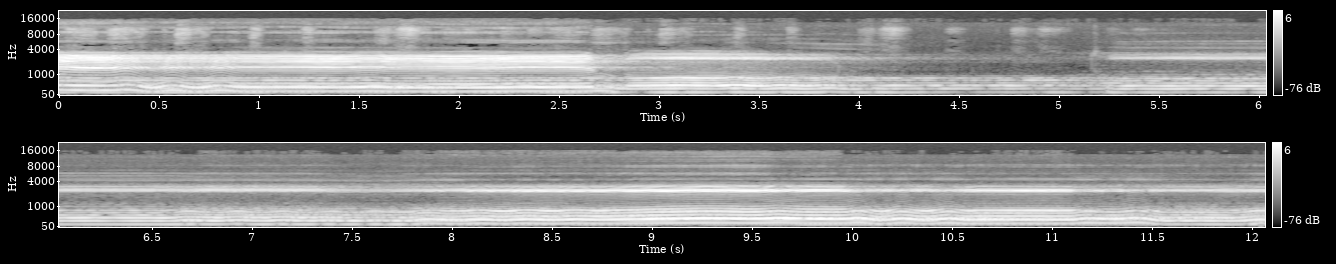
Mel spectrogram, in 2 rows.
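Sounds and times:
solo voice chanting: 0.0 - 4.3
low vocal drone: 0.0 - 12.0.

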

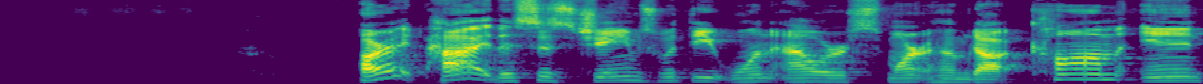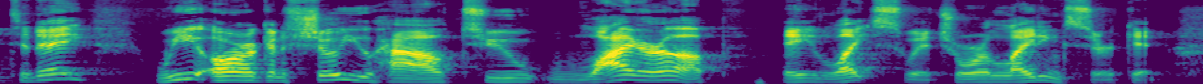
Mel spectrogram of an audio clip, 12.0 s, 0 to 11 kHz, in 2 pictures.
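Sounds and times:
man speaking: 1.8 - 12.0.

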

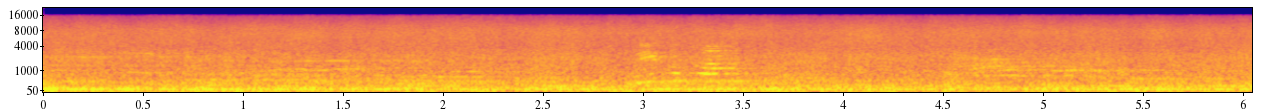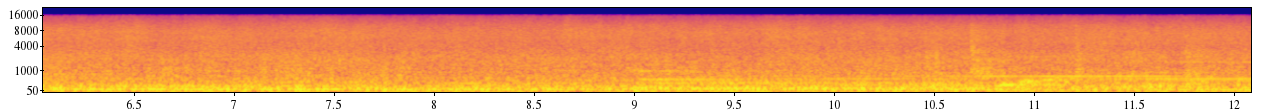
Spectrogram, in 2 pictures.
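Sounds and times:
steady rushing background noise: 0.0 - 12.0.

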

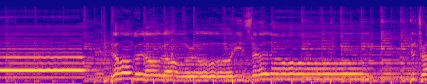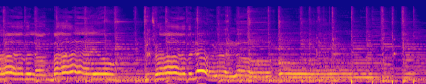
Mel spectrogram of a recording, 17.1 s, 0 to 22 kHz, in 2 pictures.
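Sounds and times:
man singing: 0.0 - 16.7
acoustic guitar strumming: 0.0 - 17.0.

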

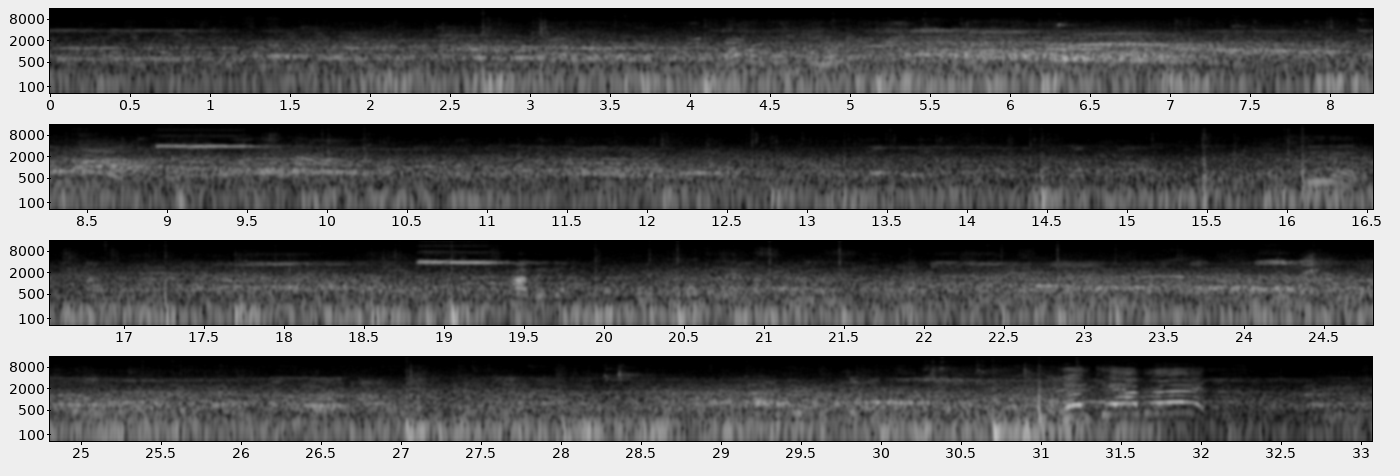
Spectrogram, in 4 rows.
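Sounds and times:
referee's whistle: 0.0 - 1.4, 5.2 - 11.5, 13.4 - 14.7, 17.6 - 19.7, 21.9 - 23.0, 23.9 - 26.7, 29.9 - 33.0.

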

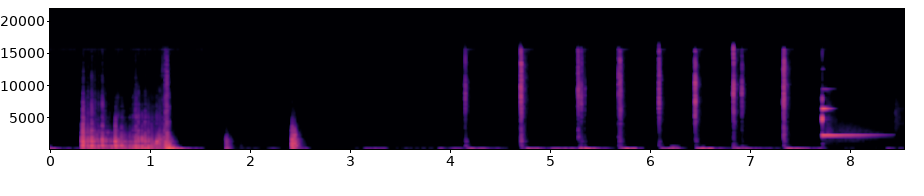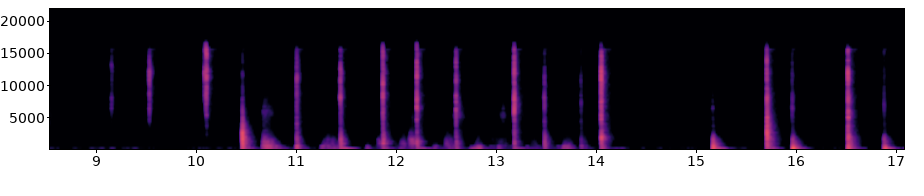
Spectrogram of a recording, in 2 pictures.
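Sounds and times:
magnetic balls clicking: 4.1 - 8.2
ringing ding: 7.8 - 8.5.

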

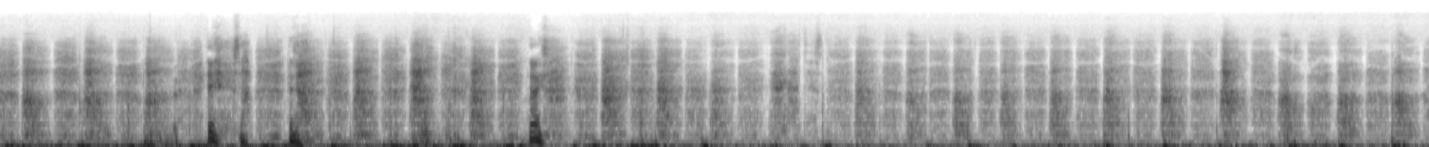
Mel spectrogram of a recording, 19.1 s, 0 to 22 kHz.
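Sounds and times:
footsteps on wooden steps: 0.0 - 19.0
runner breathing hard: 0.0 - 19.0.

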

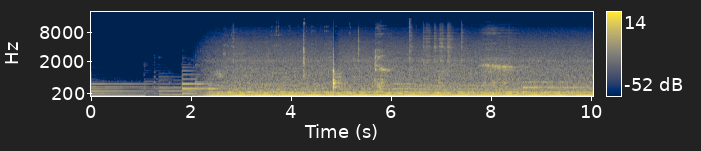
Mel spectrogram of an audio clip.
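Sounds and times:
low electrical hum: 2.0 - 10.0.

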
